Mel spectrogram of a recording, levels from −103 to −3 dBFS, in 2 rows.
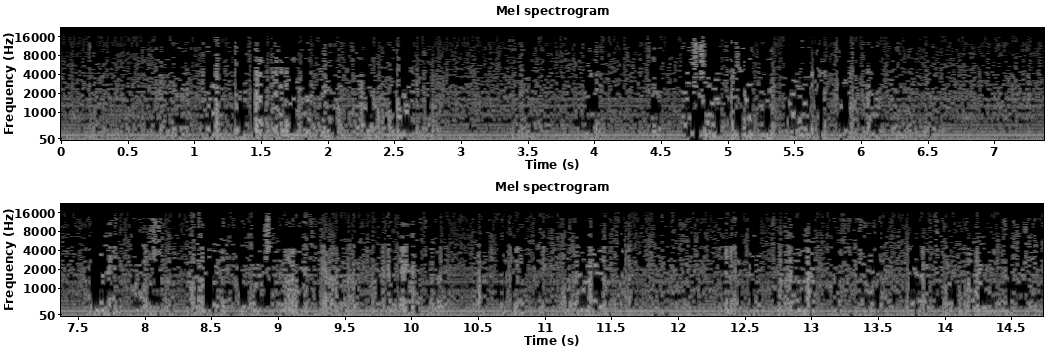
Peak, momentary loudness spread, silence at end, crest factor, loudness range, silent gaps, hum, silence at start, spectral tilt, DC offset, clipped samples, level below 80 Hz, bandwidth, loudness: -22 dBFS; 8 LU; 0 s; 24 dB; 2 LU; none; none; 0 s; -4 dB/octave; 0.2%; under 0.1%; -54 dBFS; 16 kHz; -46 LUFS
